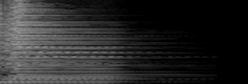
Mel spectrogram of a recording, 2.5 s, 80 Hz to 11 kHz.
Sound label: D Augmented 9th down Guitar Drop D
